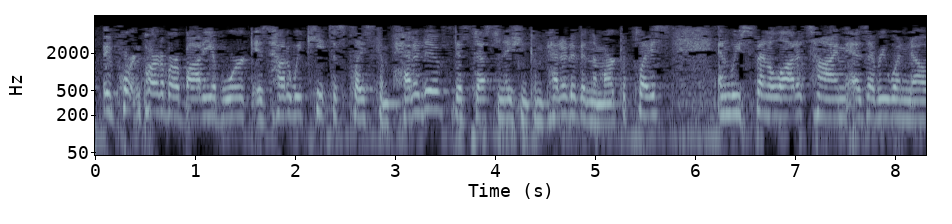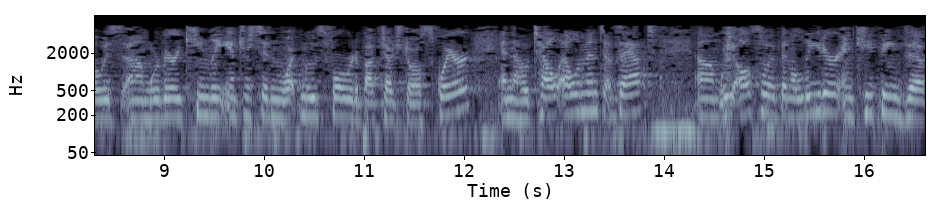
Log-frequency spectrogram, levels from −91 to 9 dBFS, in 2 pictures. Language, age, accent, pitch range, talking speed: English, 40-59, American, 175-215 Hz, 215 wpm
